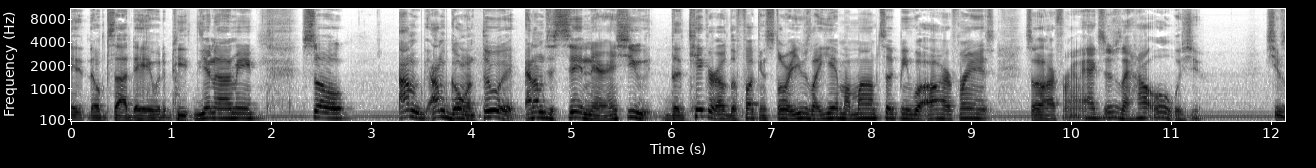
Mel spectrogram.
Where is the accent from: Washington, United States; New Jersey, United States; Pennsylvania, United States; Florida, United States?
Pennsylvania, United States; Philadelphia; moved away; I'm from Philadelphia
